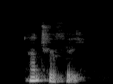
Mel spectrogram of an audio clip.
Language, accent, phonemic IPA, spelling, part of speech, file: English, Southern England, /ˈæt.ɹə.fi/, atrophy, noun / verb, LL-Q1860 (eng)-atrophy.wav
- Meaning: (noun) A reduction in the functionality of an organ caused by disease, injury or lack of use; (verb) 1. To wither or waste away 2. To cause to waste away or become abortive; to starve or weaken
